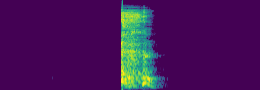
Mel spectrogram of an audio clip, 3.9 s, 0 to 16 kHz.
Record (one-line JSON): {"cough_length": "3.9 s", "cough_amplitude": 32768, "cough_signal_mean_std_ratio": 0.25, "survey_phase": "beta (2021-08-13 to 2022-03-07)", "age": "65+", "gender": "Female", "wearing_mask": "No", "symptom_runny_or_blocked_nose": true, "smoker_status": "Ex-smoker", "respiratory_condition_asthma": false, "respiratory_condition_other": false, "recruitment_source": "REACT", "submission_delay": "3 days", "covid_test_result": "Negative", "covid_test_method": "RT-qPCR", "influenza_a_test_result": "Negative", "influenza_b_test_result": "Negative"}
